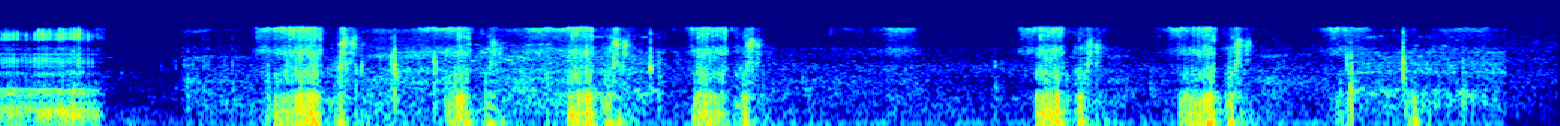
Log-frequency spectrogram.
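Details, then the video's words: Sleeping dog snoring: rough, noisy breaths in bursts roughly every one to two seconds, some louder snorts among them, with faint background noise. "All Snoring Dog (храп собака)"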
